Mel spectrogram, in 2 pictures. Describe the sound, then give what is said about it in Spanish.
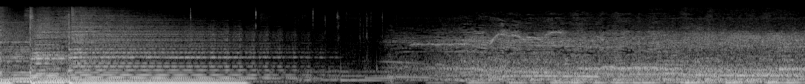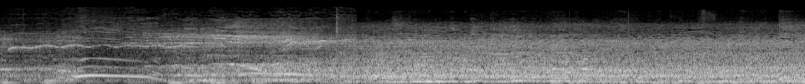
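A brief loud tonal blast opens, then a huge stadium crowd at Estadio Azteca in Mexico, at an NFL game, roars with sustained booing of a music group, pierced by shrill rising and falling whistles that continue steadily to the end. “Bueno, ahí están oyendo la rechifla y los bus en el Estadio Azteca, que créanme que es impactante escenario para recibir una bucheada.”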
